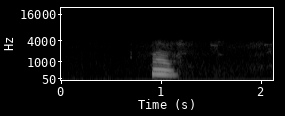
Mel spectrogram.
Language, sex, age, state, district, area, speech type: Santali, female, 18-30, Jharkhand, Seraikela Kharsawan, rural, conversation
